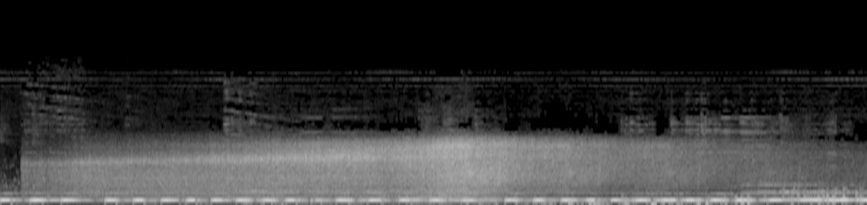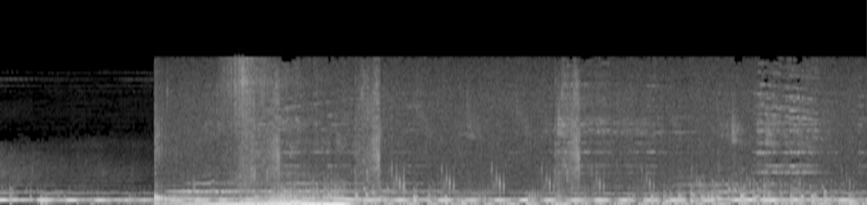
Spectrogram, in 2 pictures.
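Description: Psydub electronic music opening with a rapidly pulsing synth tone under a hissing noise swell that rises and fades. About ten seconds in, a heavy bass and full beat come in suddenly and much louder.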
